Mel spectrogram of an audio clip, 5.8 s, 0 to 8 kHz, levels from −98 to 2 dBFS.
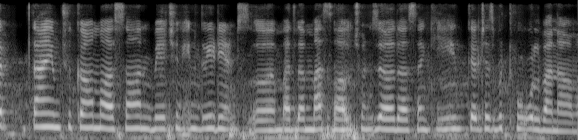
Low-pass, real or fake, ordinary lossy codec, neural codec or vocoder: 7.2 kHz; fake; none; codec, 16 kHz, 4 kbps, X-Codec, HuBERT features, trained on LibriSpeech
